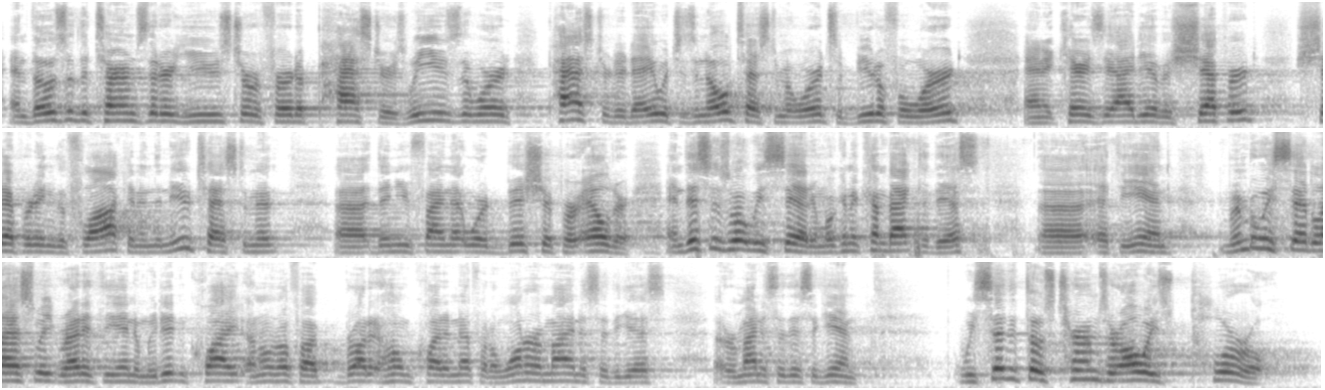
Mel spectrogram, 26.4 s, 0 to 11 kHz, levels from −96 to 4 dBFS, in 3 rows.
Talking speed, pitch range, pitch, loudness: 265 wpm, 170-200 Hz, 180 Hz, -36 LUFS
